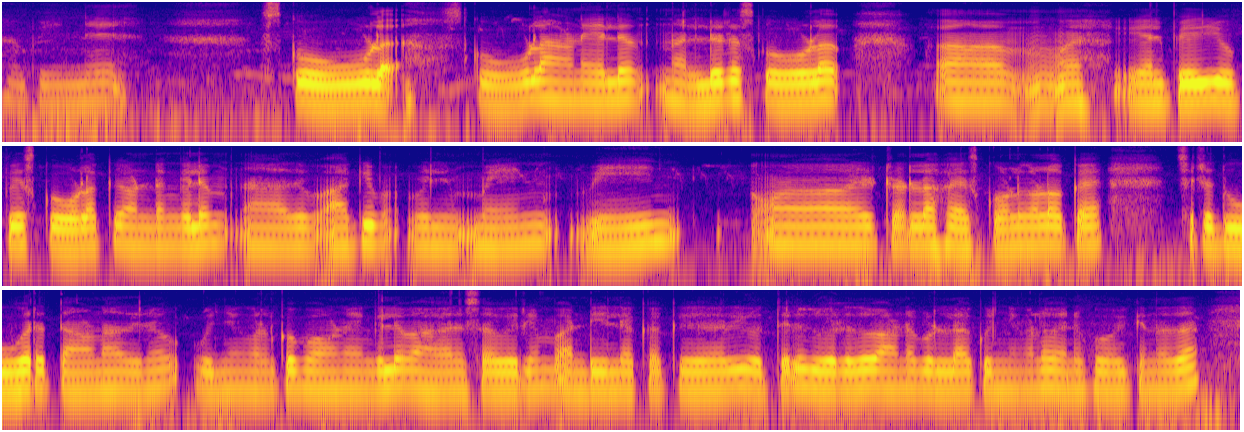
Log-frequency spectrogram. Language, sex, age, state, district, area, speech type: Malayalam, female, 60+, Kerala, Idukki, rural, spontaneous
